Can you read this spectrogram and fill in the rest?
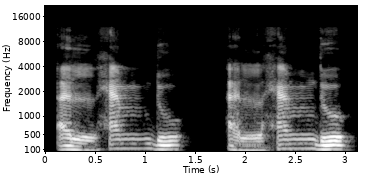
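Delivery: slow recitation with a clear, unhummed m in "Alhamdu"; clear izhar reading. Shown as a demonstration. Quran teacher showing students how izhar syafawi is read, "Alhamdu" slow and clear. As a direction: pronounce the m of "Alhamdu" distinctly, drawing the syllables out slowly. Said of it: "Cara bacanya jelas".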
